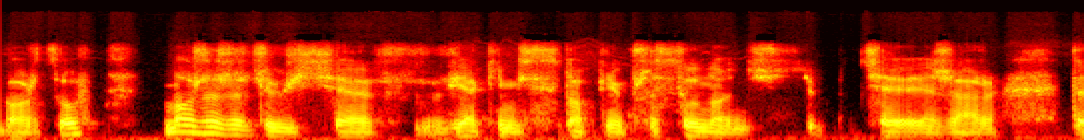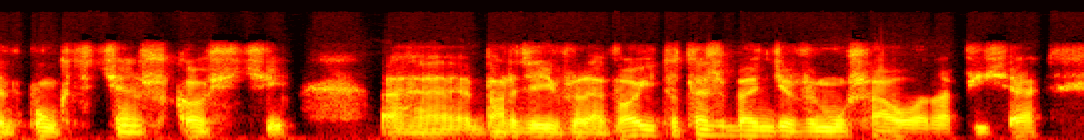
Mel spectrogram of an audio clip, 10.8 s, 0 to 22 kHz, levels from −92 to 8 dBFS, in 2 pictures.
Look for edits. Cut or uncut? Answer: uncut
